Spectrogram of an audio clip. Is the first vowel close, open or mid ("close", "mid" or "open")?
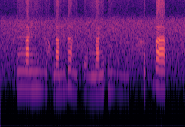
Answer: open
